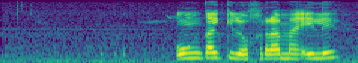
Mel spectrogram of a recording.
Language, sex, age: Southern Sotho, female, 20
